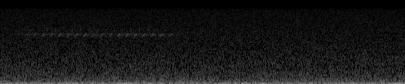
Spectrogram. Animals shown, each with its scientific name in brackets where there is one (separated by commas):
Dark-eyed Junco (Junco hyemalis)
